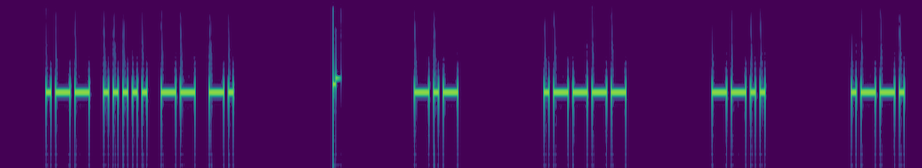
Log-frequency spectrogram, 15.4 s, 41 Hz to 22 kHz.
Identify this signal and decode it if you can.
Morse code, heard as a keyed tone, about 15 wpm, spaced as for 8 wpm, 700 Hz. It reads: W5MN K1ZP
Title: USA Call Signs - 4 Characters - 6x Character Spacing - 15wpm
